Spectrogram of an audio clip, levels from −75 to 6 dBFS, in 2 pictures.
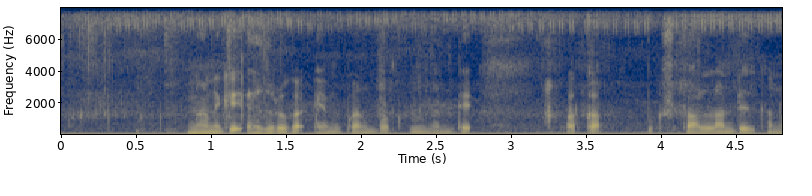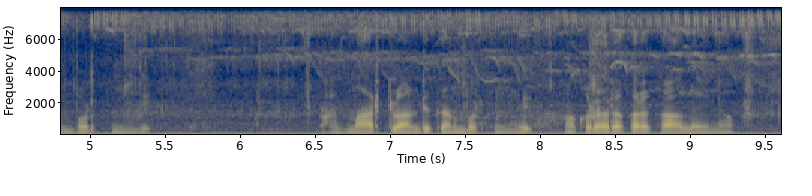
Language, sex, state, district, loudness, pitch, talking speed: Telugu, male, Andhra Pradesh, Sri Satya Sai, -23 LUFS, 105 Hz, 95 wpm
